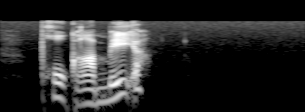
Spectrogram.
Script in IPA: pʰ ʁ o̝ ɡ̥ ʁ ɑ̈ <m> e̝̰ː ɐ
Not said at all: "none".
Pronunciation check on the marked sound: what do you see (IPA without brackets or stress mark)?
m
